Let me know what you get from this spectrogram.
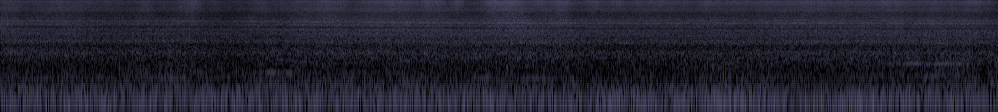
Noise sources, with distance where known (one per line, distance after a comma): small or medium rotating saw, near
